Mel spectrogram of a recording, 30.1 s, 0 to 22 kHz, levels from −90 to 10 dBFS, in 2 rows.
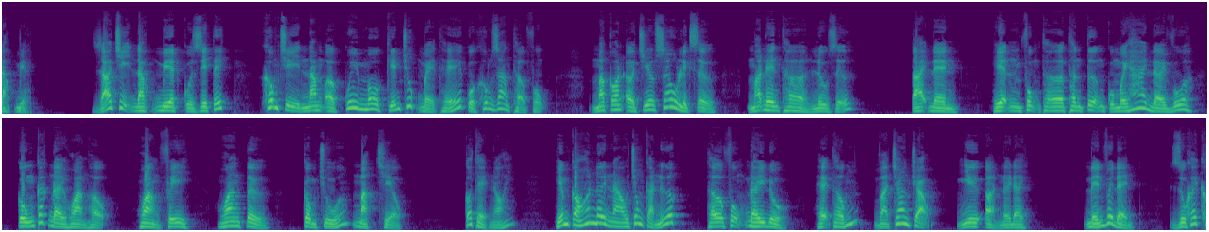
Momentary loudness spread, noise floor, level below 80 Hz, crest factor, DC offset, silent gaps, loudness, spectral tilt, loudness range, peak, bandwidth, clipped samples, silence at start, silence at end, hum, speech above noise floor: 10 LU; -83 dBFS; -56 dBFS; 18 dB; under 0.1%; 0.87-1.12 s, 28.36-28.58 s; -21 LUFS; -7 dB/octave; 3 LU; -4 dBFS; 12.5 kHz; under 0.1%; 0 s; 0 s; none; 63 dB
